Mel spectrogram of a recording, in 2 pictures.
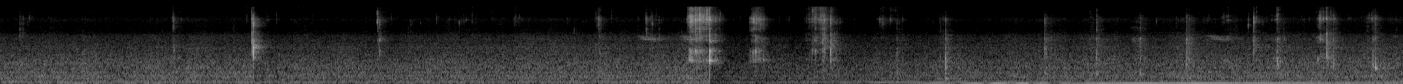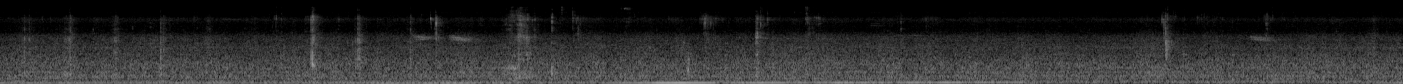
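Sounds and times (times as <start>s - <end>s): crunching bites of vegetables: 3.8s - 9.6s, 10.3s - 23.2s
quiet chewing: 10.4s - 22.4s, 25.6s - 26.0s.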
